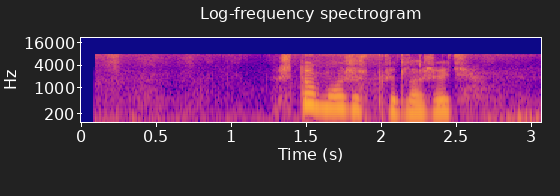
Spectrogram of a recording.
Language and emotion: Russian, neutral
